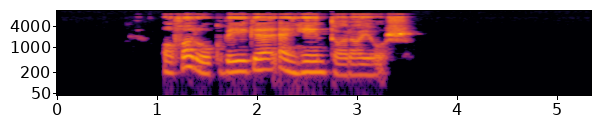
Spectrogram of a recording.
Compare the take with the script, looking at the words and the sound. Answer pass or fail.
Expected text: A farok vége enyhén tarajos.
pass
